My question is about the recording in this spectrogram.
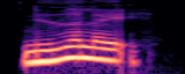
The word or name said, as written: nederlag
